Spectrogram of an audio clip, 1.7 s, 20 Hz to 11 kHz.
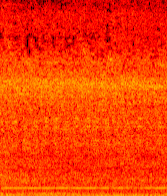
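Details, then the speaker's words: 2018 Jeep Compass Latitude with super light damage, at the start of a rebuild: a quiet, smooth, even idle with a faint steady tone and no misses or ticks; the engine runs nice and clean. "all right not too bad i like it runs very nice and clean i'm very happy for that"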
